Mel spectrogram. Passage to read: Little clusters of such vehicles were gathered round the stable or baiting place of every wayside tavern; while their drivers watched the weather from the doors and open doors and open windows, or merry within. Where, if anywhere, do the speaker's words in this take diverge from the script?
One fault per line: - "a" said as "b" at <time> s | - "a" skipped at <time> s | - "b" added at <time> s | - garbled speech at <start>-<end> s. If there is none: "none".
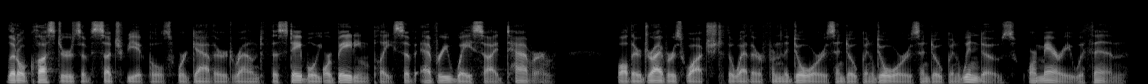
none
